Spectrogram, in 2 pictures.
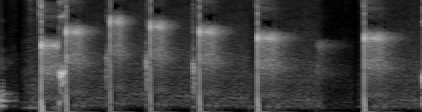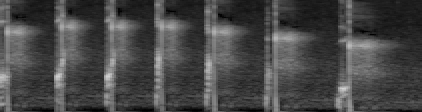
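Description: A short chopped sound repeated about twice a second, with one brief gap about three seconds in: each repeat is a sharp click followed by a short fading hiss, like a clipped 's' sound looped in a stutter edit of the spoken word 'nice'.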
